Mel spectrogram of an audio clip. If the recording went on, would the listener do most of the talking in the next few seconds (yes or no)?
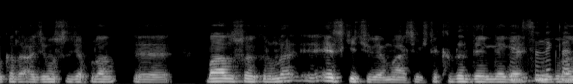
no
